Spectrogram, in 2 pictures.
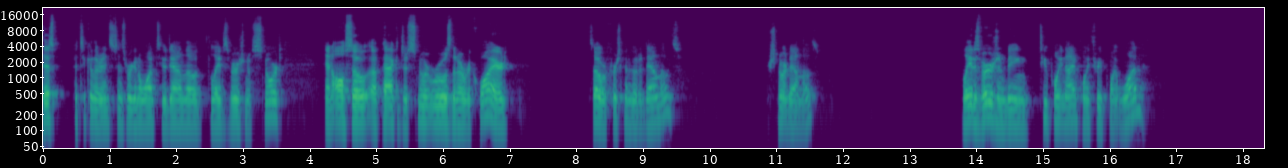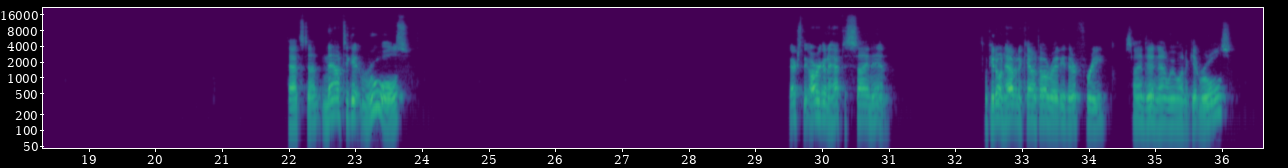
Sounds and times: Speech: 0:00.0 - 0:03.6, 0:04.2 - 0:07.1, 0:08.2 - 0:09.6, 0:10.9 - 0:11.7, 0:13.8 - 0:16.7, 0:22.0 - 0:23.9, 0:29.5 - 0:31.1, 0:32.4 - 0:36.3.

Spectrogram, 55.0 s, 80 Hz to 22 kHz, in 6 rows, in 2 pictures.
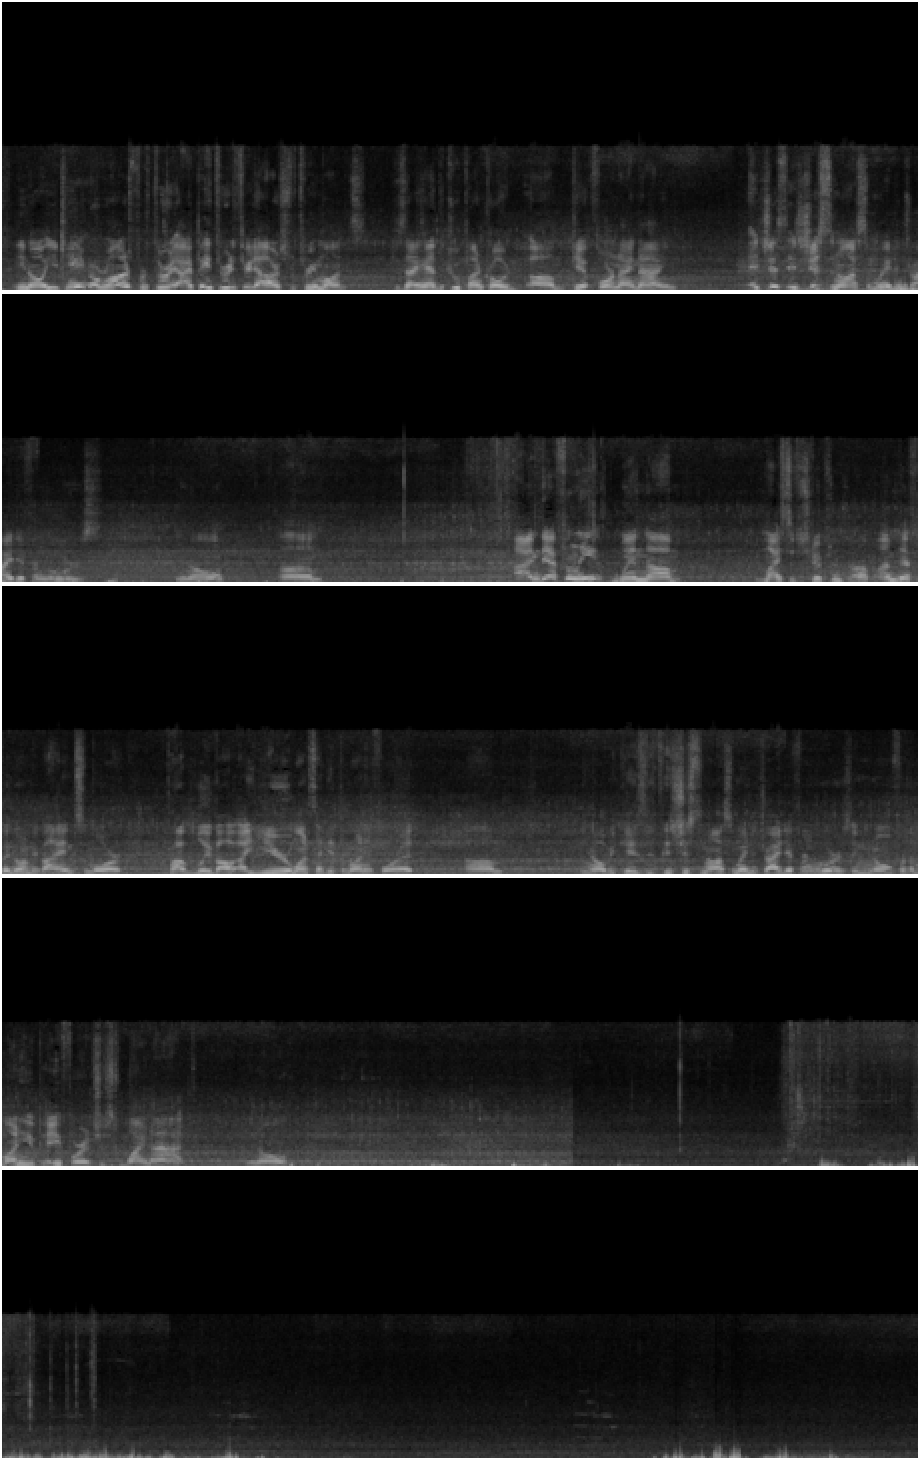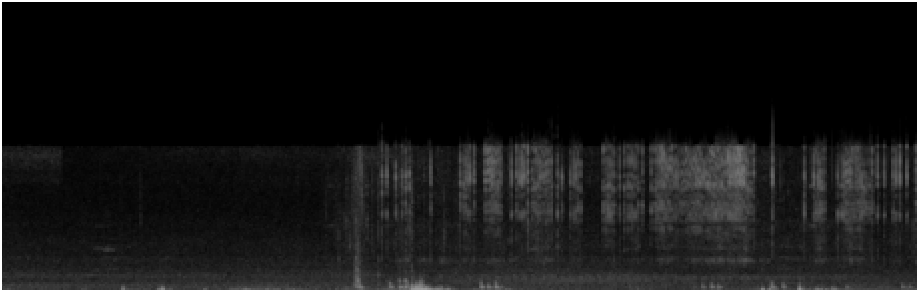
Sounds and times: Outside, rural or natural: 0:00.0 - 0:54.9
Wind: 0:00.0 - 0:54.9.

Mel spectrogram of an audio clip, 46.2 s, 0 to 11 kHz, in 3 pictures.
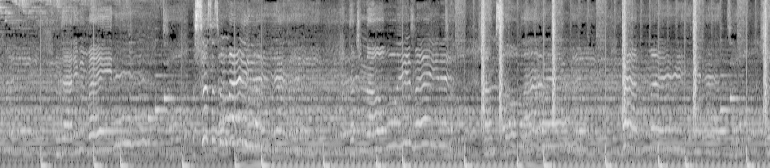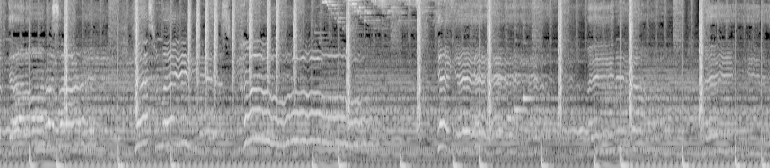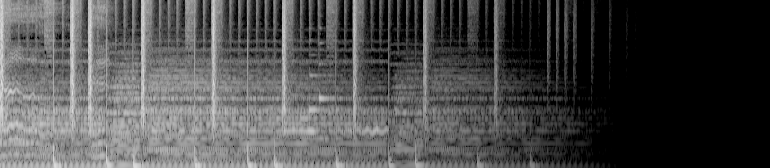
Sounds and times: Hip hop music: 0:00.0 - 0:42.4.

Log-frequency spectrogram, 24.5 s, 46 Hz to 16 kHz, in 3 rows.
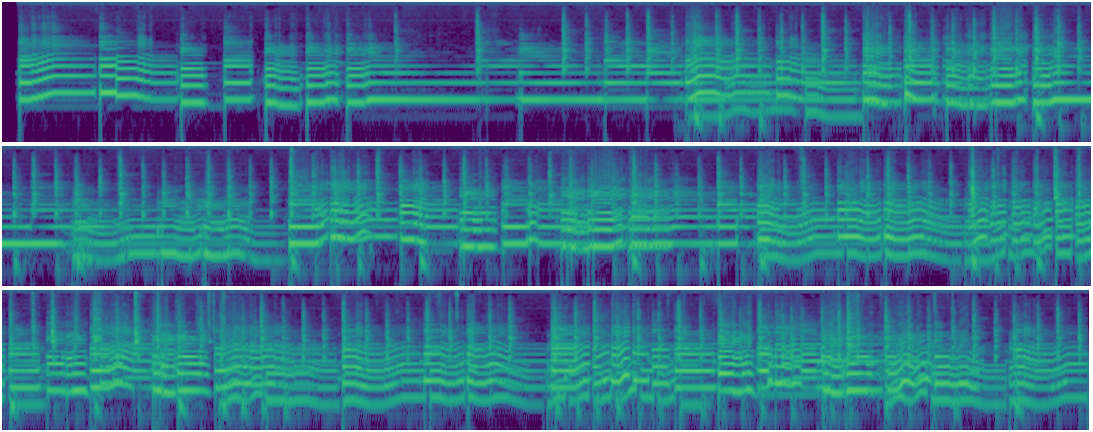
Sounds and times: Carnatic music: 0:00.2 - 0:24.4
Musical instrument: 0:01.4 - 0:24.4.

